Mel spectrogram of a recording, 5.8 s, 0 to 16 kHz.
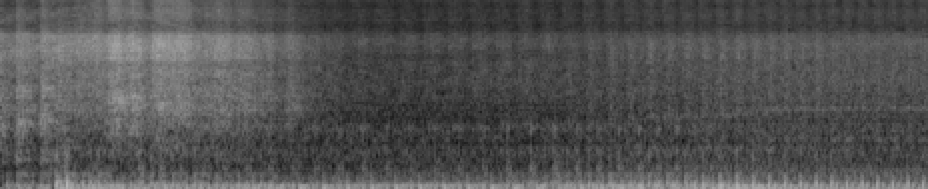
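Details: Subaru Impreza with codes P0301 and P0303 misfires and P0038 oxygen sensor code: cranks, catches and settles into an uneven, stumbling idle with a lumpy low exhaust beat.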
